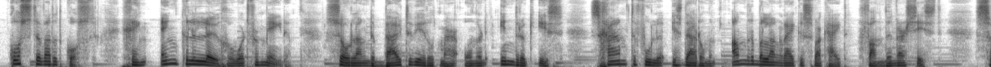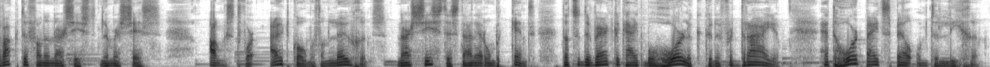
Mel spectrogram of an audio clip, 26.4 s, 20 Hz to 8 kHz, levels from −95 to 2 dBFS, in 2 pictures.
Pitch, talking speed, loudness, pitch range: 110 Hz, 135 wpm, -17 LUFS, 95-135 Hz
